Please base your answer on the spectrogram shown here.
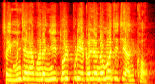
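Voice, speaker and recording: A man's voice: very high-pitched, fairly quick, a bit bright. A middle-aged man preaching a sermon as senior pastor, emphatic, often acting out quoted voices.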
